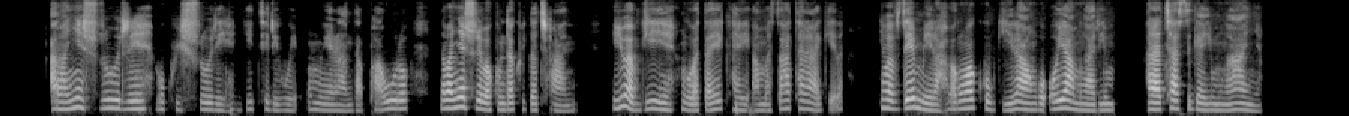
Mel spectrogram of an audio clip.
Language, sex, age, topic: Rundi, female, 25-35, education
